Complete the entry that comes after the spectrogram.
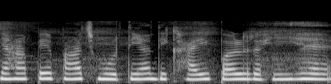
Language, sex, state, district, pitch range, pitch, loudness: Hindi, female, Jharkhand, Deoghar, 240-255 Hz, 250 Hz, -12 LUFS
